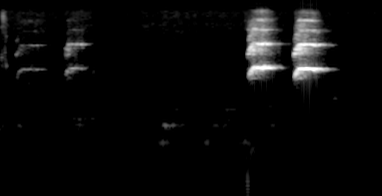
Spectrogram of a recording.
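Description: A pet cockatiel gives two soft whistled notes, then two louder, clear whistles in quick succession, with faint voices murmuring in the background.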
